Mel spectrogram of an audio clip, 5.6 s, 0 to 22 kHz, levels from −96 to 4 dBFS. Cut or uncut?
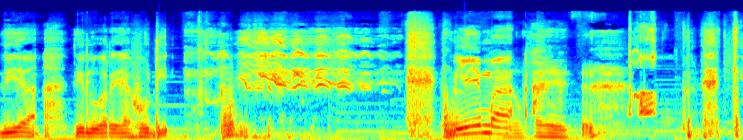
uncut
